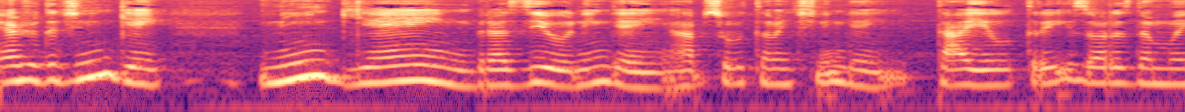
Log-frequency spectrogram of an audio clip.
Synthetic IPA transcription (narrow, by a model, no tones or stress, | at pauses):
aʒud̪ɐd͡ʒɪnĩɡẽj̃ | nĩɡẽj̃bɾaziwnĩŋɡẽj̃a̰bɪsolut̪ɐmẽnt͡ʃɪnĩɡẽj̃t̪aewt̪ɾejzɔɾɐzd̪ɐmɐ̃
